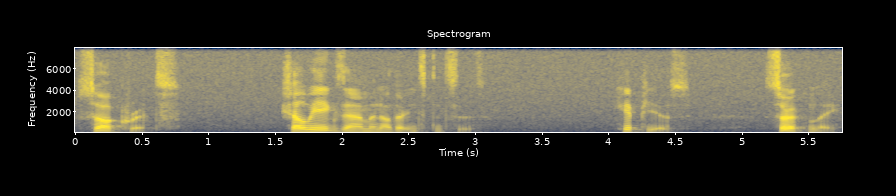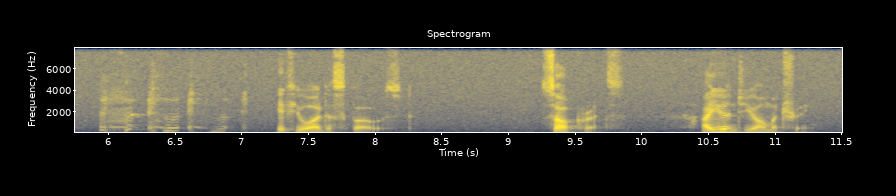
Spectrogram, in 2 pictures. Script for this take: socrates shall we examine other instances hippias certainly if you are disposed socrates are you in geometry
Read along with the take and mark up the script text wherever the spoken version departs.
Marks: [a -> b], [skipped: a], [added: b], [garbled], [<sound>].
socrates shall we examine other instances hippias certainly [cough] if you are disposed socrates are you in geometry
